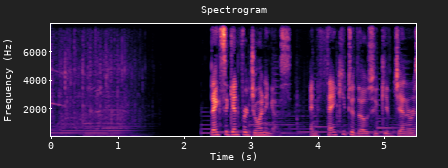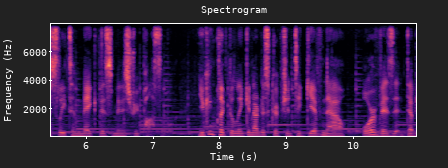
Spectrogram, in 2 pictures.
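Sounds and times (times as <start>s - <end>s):
audience clapping hands: 0.0s - 1.8s
speech: 2.4s - 10.9s.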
